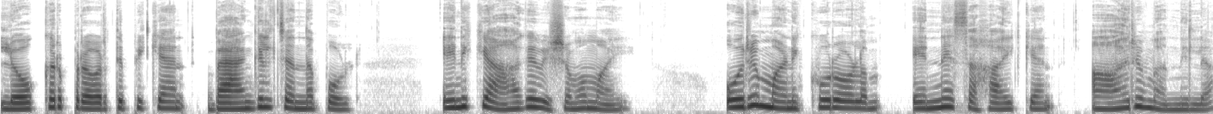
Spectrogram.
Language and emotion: Malayalam, sad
